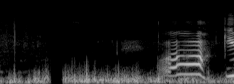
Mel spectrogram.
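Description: Irregular rustling and footfalls on a dirt path strewn with dry leaves, cut off abruptly about half a second in, then more handling noise; near the end a high-pitched voice calls out, the loudest sound.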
